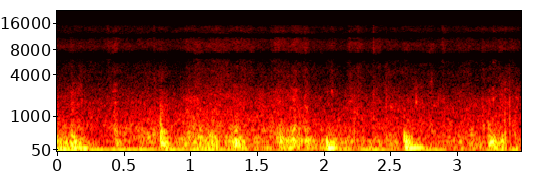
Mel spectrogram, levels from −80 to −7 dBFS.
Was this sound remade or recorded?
remade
